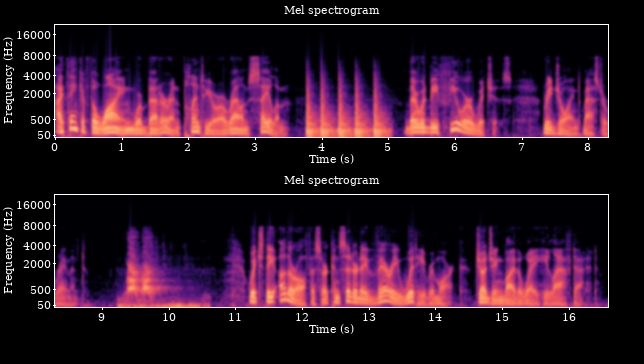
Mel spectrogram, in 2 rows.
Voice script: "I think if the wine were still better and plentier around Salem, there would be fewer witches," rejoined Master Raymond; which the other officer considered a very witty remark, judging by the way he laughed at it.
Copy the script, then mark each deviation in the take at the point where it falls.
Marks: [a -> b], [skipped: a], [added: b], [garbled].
"I think if the wine were [skipped: still] better and plentier around Salem, there would be fewer witches," rejoined Master Raymond; which the other officer considered a very witty remark, judging by the way he laughed at it.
